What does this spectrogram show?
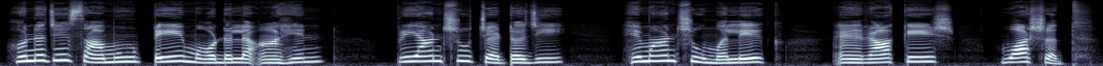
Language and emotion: Sindhi, neutral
